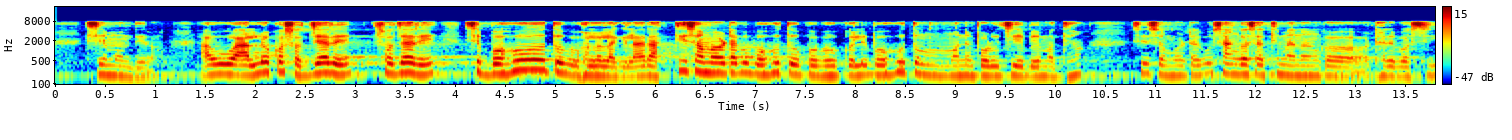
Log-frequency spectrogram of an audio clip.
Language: Odia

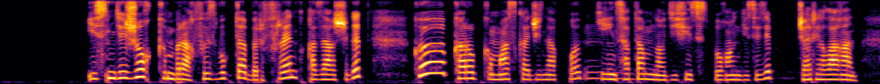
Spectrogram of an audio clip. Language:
Kazakh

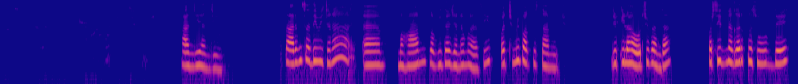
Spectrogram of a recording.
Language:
Punjabi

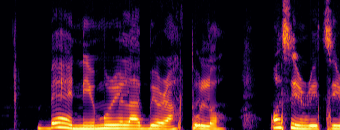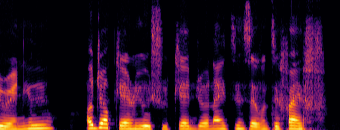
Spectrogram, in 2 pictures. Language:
Yoruba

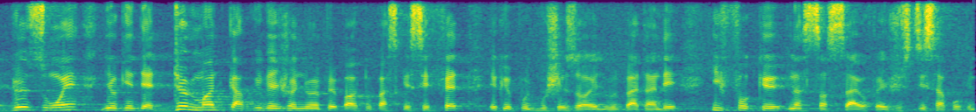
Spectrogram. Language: French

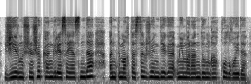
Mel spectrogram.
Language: Kazakh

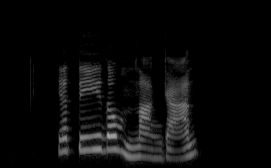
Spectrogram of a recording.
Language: Cantonese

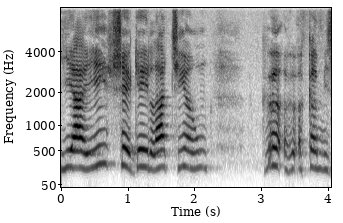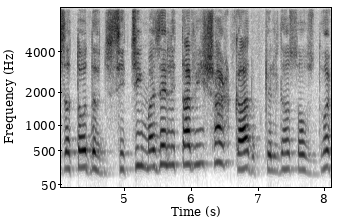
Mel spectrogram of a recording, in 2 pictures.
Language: Portuguese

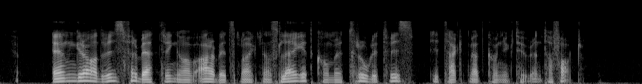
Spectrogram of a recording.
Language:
Swedish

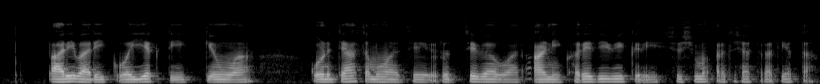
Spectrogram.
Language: Marathi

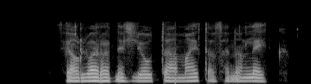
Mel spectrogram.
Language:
Icelandic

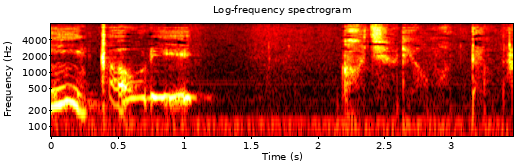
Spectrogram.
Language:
Japanese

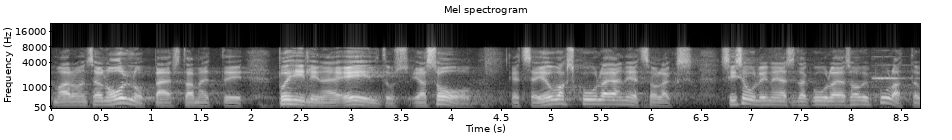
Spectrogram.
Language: Estonian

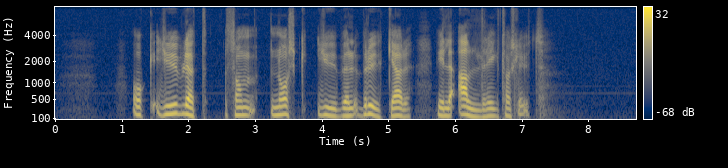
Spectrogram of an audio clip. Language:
Swedish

